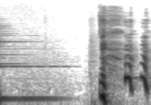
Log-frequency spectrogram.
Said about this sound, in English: I have like an isolated metal bottle. Yeah, I have a big metal bottle that I fill with water every day. I can use it as a gong.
